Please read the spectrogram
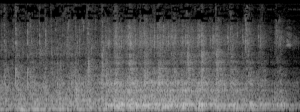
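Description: Assembly members applauding the oath with a dense, irregular patter of clapping and desk-thumping. It swells about two seconds in and fades near the end.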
